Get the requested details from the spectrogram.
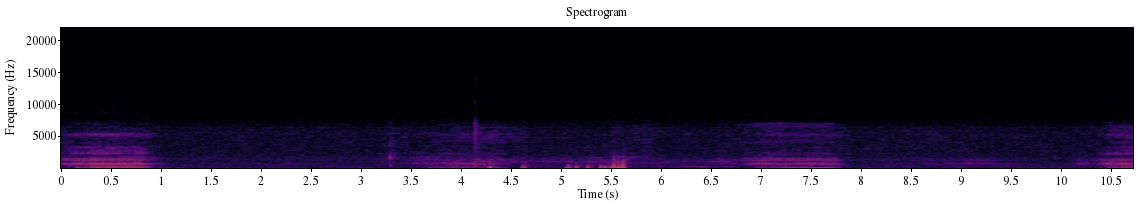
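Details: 16-year-old boy snoring while sleeping with his head positioned poorly; repositioning his head stopped it: rasping snores on breaths in, about every six seconds, with a few soft clicks between, in a quiet room.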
